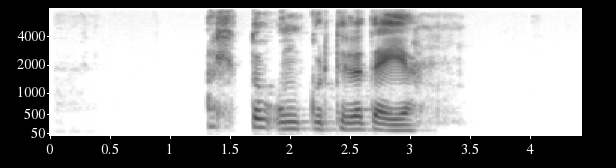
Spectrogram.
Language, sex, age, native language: Icelandic, female, 60-69, Icelandic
